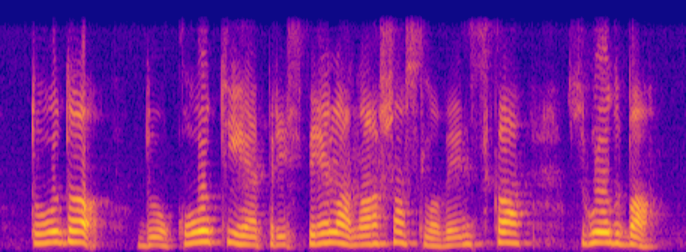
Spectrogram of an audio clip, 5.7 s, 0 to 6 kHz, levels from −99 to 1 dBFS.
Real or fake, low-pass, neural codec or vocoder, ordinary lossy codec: fake; 5.4 kHz; vocoder, 22.05 kHz, 80 mel bands, HiFi-GAN; none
